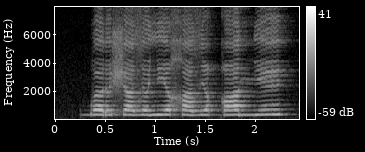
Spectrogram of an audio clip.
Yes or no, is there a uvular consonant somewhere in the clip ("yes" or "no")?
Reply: yes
